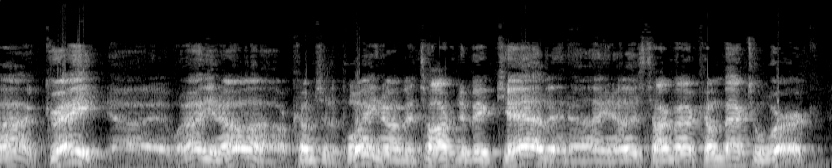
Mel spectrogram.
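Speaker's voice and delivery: loud, high imitation of the boss getting to the point; Vince McMahon impression. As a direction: pitch the deal like a pushy tycoon. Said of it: "Who does such a good Vince impersonation".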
